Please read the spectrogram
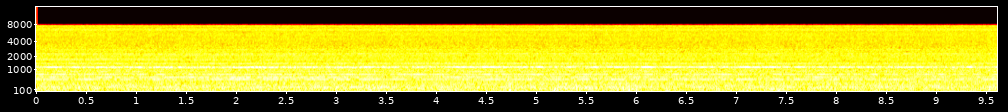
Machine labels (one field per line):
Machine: fan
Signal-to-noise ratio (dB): -6 dB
